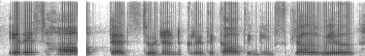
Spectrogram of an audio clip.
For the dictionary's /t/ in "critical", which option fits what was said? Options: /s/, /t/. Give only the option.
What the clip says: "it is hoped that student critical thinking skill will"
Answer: /t/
